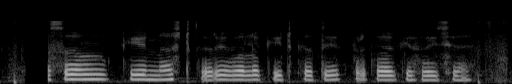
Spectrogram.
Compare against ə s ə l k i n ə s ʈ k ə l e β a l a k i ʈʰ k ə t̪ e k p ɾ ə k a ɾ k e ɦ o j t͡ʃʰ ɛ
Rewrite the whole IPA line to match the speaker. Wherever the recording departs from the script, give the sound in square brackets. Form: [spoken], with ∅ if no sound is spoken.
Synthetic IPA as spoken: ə s ə l k [e] n ə s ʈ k ə [ɾ] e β a l a k i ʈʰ k ə t̪ e k p ɾ ə k a ɾ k e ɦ o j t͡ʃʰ ɛ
